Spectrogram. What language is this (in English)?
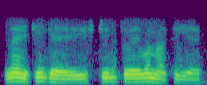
Urdu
